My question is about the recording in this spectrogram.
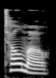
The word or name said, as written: tomoe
